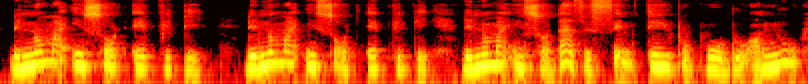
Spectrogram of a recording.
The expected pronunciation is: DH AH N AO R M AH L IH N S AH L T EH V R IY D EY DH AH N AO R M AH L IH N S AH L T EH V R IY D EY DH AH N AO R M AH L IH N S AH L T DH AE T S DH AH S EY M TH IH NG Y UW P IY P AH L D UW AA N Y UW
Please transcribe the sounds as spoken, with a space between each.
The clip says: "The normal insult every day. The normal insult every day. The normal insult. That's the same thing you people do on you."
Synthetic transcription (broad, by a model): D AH N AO M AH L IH N S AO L T EH V R IY D EY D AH N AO M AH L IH N S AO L T EH V R IY D EY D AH N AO M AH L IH N S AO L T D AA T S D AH S EY M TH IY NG Y UW P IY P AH W D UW AA N Y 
